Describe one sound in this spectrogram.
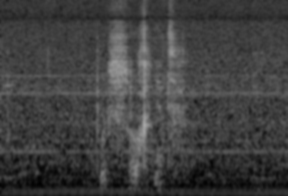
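Small metal pliers click and rustle as they are handled.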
